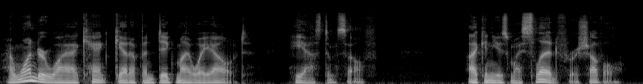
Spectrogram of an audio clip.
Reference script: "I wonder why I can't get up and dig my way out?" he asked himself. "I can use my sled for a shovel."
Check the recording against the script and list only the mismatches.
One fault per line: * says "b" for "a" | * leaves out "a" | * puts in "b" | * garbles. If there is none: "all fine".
all fine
